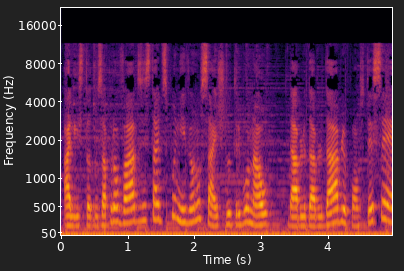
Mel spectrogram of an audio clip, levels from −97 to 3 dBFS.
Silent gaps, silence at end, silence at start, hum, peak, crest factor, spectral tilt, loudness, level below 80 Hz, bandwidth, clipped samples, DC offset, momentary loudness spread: none; 0 s; 0 s; none; -4 dBFS; 16 dB; -5 dB/octave; -21 LUFS; -34 dBFS; 11.5 kHz; under 0.1%; under 0.1%; 6 LU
